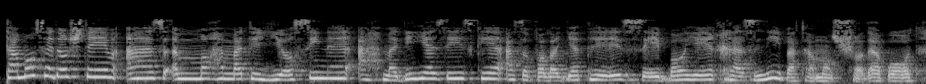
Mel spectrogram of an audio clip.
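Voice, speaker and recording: Afghan dari lady hosting a call-in radio show, higher voice, polite and gushing, echoey studio. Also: few pauses, darkish tone. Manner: courteous, effusive praise for callers.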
